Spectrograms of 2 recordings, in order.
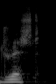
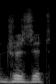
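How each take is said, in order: First: The name is said with a hissing s sound. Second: The name is said with a buzzing z sound. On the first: The speaker's group usually says it this way. "but Drist, double Z's or an S's" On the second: Some other people say it this way. "Not Drizzt as some people"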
